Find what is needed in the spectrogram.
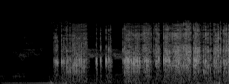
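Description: Cartoon inflation sound effect: a noisy hiss starts about half a second in, with a couple of brief breaks near the one-second mark.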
